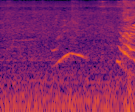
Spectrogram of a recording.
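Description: A domestic animal crying: a short call that rises and falls in pitch about a second in, then a louder call sliding down in pitch near the end.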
